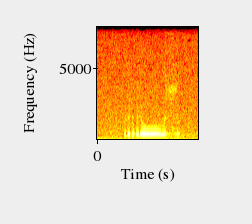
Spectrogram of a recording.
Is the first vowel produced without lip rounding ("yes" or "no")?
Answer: no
